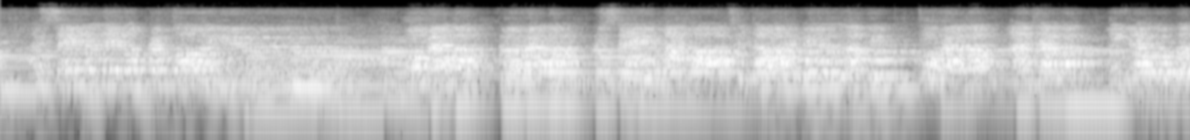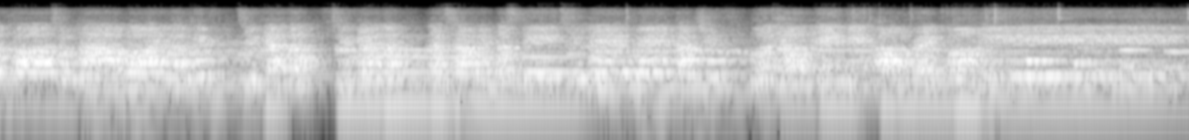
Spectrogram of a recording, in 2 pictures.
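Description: A girls' choir singing in parts with keyboard accompaniment: sustained low keyboard notes change every second or two under the voices.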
